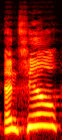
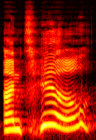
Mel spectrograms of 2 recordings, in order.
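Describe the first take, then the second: First: "Until" again, pitched up higher and held; stress on until. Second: "Until" drawn out high and long; stress on until. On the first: Preacher repeats his favourite word "Until", higher and ringing. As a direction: ring out "Until" like a refrain. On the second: The preacher lingers on "Until", a word he loves, lifting it high. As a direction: lean hard into "Until", stretched and high. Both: Shown as a demonstration. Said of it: "I love this word".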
